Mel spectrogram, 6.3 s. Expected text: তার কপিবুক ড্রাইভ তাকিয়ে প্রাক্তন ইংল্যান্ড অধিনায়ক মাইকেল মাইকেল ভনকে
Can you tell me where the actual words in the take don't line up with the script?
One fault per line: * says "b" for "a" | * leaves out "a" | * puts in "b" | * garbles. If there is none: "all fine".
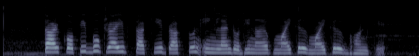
all fine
